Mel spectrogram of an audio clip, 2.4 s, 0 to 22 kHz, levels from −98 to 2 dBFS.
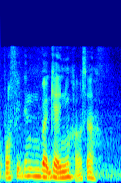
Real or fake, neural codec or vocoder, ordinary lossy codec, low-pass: real; none; none; none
